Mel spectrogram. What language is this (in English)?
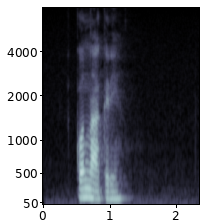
Russian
